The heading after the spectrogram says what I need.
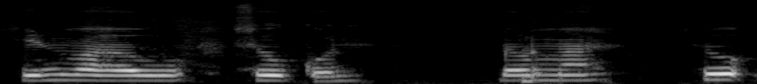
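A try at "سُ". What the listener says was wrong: Panjangin su.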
